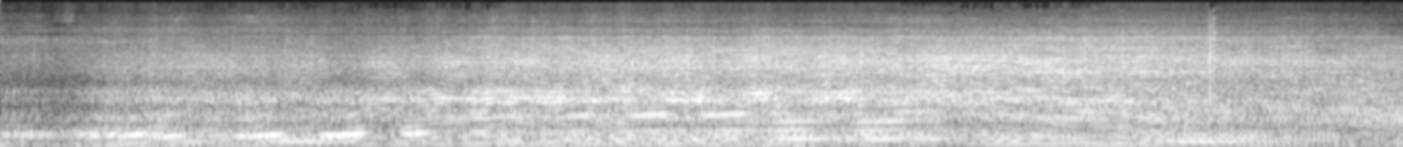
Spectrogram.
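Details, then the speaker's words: Bass Tracker boat pull-start outboard on its first outing after restoration, being primed and started at the dock. Catches and surges, its pitch wandering instead of holding steady; sounds weird and nearly stalls. Owners suspect they flooded it, cause not confirmed. "It's It's wanting There's some fuel. Hold it. Oh, she wants it. Just sounds weird."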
